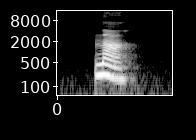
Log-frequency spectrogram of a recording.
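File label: "на", Komi-Zyrian, female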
